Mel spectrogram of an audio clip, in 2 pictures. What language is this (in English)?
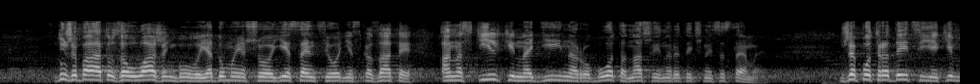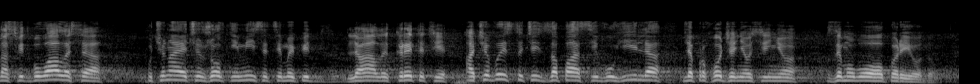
Ukrainian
